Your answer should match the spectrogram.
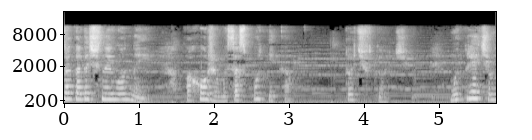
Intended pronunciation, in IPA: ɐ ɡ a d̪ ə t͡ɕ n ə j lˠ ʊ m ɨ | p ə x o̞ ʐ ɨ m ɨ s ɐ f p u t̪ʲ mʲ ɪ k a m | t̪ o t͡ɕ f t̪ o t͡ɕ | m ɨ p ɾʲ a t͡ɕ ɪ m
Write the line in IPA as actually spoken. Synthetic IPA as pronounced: ɐ ɡ a d̪ ə t͡ɕ n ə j lˠ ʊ n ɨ | p ɐ x o̞ ʐ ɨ m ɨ s ɐ s p u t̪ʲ nʲ ɪ k ə m | t̪ o t͡ɕ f t̪ o t͡ɕ | m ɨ p ɾʲ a t͡ɕ ɪ m

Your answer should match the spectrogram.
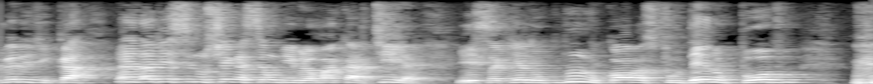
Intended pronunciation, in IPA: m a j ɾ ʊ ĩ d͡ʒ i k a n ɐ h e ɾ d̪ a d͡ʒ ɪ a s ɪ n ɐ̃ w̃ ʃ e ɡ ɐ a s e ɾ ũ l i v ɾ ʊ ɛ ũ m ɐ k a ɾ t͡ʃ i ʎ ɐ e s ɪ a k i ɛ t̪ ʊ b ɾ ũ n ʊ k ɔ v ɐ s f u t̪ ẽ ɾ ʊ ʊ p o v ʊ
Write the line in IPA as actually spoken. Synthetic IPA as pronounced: m e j ɾ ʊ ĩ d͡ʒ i k a n ɐ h e ɾ d̪ a d͡ʒ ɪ e s ɪ n ɐ̃ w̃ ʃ e ɡ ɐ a s e ɾ ũ l i v ɾ ʊ ɛ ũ m ɐ k a ɾ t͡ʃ i ʎ ɐ e s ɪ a k i ɛ d̪ ʊ b ɾ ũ n ʊ k ɔ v ɐ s f u d̪ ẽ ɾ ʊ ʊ p o v ʊ

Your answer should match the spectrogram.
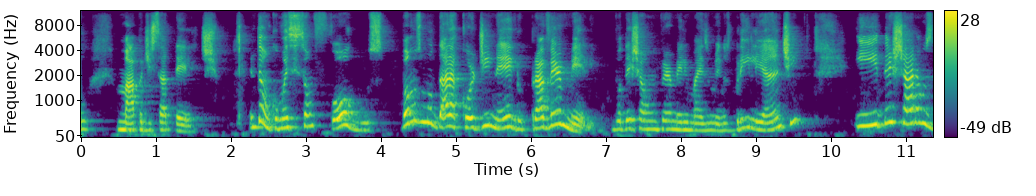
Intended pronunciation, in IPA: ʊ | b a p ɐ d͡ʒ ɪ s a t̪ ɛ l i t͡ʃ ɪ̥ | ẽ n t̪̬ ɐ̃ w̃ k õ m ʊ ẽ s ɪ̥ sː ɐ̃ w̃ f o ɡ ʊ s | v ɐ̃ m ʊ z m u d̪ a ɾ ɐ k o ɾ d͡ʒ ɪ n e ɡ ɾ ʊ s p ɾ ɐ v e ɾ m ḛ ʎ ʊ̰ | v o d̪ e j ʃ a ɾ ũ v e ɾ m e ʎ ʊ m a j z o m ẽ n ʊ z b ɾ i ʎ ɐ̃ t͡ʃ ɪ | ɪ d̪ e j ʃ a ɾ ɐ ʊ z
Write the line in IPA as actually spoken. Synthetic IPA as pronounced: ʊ | m a p ɐ d͡ʒ ɪ s a t̪ ɛ l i t͡ʃ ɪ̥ | ẽ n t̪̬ ɐ̃ w̃ k õ m ʊ e s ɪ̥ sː ɐ̃ w̃ f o ɡ ʊ s | v ɐ̃ m ʊ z m u d̪ a ɾ ɐ k o ɾ d͡ʒ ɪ n e ɡ ɾ ʊ p ɾ ɐ v e ɾ m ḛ ʎ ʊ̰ | v o d̪ e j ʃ a ɾ ũ v e ɾ m e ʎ ʊ m a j z o m ẽ n ʊ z b ɾ i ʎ ɐ̃ t͡ʃ ɪ | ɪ d̪ e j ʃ a ɾ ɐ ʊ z

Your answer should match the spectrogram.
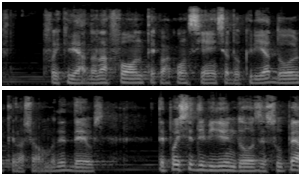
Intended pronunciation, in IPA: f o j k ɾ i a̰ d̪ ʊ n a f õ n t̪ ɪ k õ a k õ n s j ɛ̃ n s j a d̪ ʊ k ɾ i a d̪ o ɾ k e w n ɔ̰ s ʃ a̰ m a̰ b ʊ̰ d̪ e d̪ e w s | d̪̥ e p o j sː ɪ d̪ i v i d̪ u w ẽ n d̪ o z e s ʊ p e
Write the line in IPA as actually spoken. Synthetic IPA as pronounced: f o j k ɾ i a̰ d̪ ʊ n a f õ n t̪ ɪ k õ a k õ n s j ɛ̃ n s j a d̪ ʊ k ɾ i a d̪ o ɾ k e n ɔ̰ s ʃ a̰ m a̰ m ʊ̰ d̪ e d̪ e w s | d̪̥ e p o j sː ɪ d̪ i v i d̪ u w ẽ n d̪ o z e s u p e

